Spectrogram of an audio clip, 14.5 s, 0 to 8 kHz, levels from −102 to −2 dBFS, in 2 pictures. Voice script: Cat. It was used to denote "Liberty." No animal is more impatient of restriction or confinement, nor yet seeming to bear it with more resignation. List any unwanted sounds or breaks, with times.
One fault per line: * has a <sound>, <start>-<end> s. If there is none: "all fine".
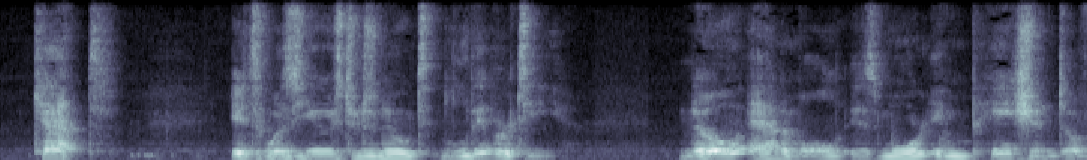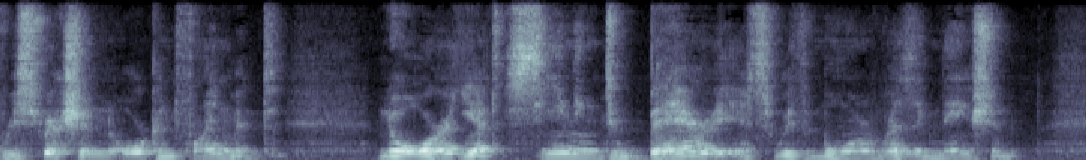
all fine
